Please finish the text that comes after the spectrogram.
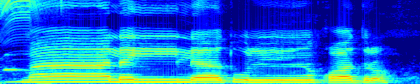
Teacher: लाम ज़बर या लई, इसको नरमी से, आसानी से, जल्दी से पढ़ेंगे, लंबा नहीं करेंगे।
